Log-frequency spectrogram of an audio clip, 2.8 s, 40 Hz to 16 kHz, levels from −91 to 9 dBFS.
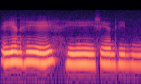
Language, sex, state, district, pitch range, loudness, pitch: Chakma, female, Tripura, Unakoti, 170-195 Hz, -14 LUFS, 175 Hz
